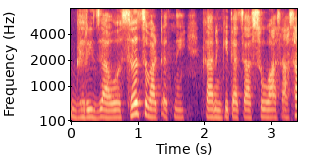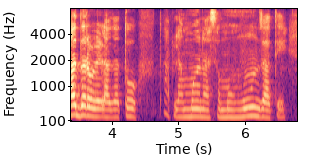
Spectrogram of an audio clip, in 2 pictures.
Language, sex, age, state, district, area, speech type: Marathi, female, 30-45, Maharashtra, Osmanabad, rural, spontaneous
